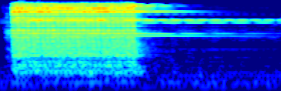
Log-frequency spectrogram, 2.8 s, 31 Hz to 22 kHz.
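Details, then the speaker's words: Western Electric 302 telephone with ringer at its softest setting: a shrill bell rings about a second, then a fading, pulsing metallic buzz lingers as the ringer vibrates after ringing, a long-standing unfixed fault. "So there's some vibrations that you can hear whenever this phone is done ringing. And usually 302s sound much more pleasing to listen to than this one here."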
